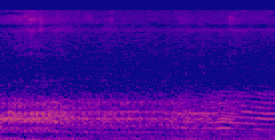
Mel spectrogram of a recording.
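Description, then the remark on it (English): A guard dog growls low and steadily for a couple of seconds, a continuous rumbling snarl at fairly quiet volume with no speech over it. “It's my guard dog.”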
